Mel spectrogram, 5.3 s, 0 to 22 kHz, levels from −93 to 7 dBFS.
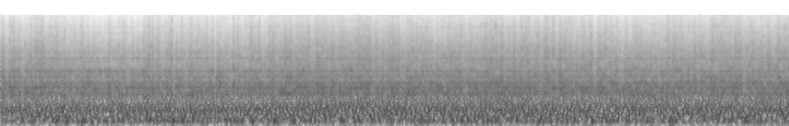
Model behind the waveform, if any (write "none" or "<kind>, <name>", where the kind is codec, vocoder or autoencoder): vocoder, Vocos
